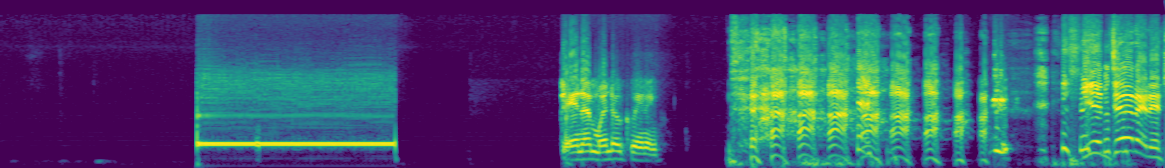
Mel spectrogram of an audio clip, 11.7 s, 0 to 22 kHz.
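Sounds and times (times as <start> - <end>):
phone outgoing ringing tone: 2.0 - 4.0
speech: 5.8 - 11.6
laughter: 7.3 - 11.6.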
